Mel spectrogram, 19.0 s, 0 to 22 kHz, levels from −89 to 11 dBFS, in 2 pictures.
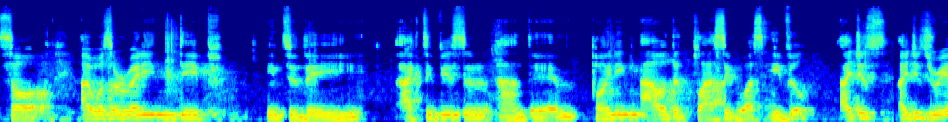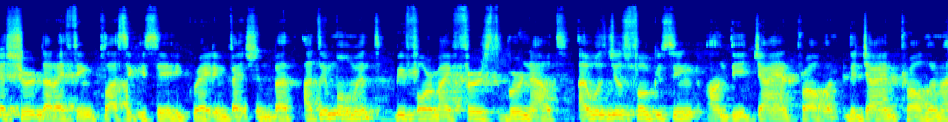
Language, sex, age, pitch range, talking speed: English, male, 20-39, 105-120 Hz, 150 wpm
